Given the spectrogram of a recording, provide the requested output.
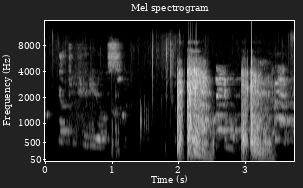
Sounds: Throat clearing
